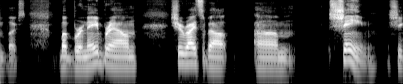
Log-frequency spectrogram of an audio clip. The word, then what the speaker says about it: Brené Brown: Brené Brown is like Rene, but with a B in front.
